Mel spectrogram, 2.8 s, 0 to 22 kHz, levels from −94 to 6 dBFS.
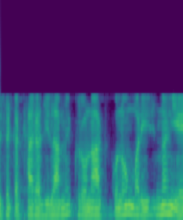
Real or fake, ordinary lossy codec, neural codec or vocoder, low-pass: fake; none; codec, 16 kHz, 4.8 kbps, FACodec; 3.6 kHz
